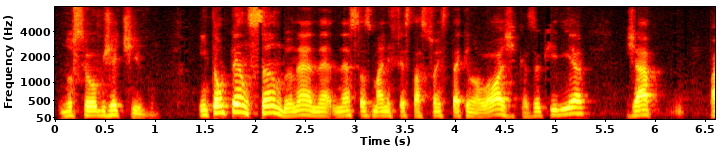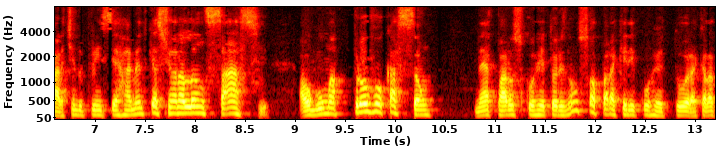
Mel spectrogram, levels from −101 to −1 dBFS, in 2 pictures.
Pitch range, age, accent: 115-145 Hz, 40-59, Brazilian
